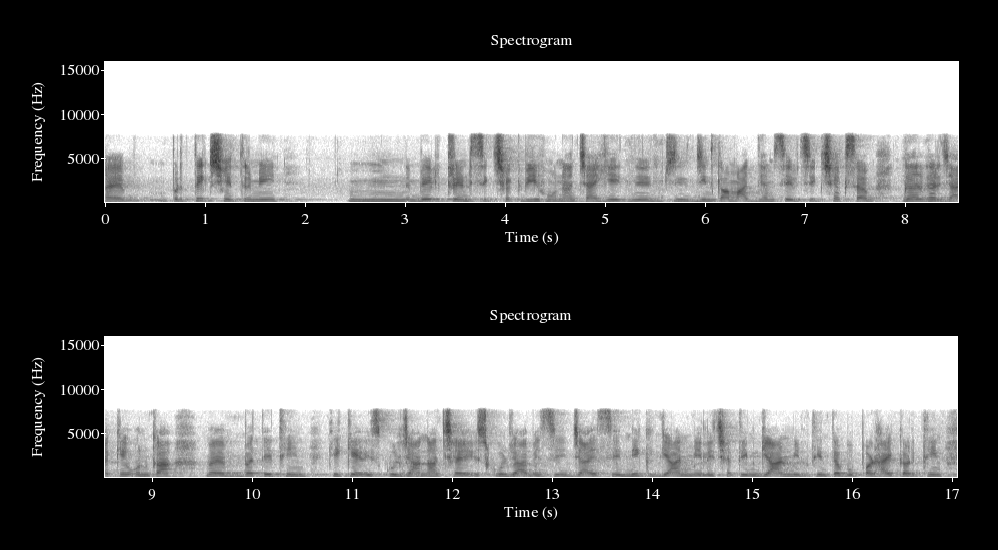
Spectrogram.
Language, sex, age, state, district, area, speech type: Maithili, female, 30-45, Bihar, Madhubani, urban, spontaneous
